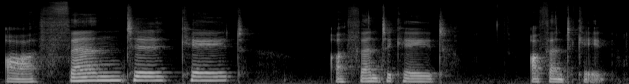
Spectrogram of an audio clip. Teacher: you can also practice this by trying each syllable slowly just keep the rhythm of the word the same still stressing and stretching on the second syllable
